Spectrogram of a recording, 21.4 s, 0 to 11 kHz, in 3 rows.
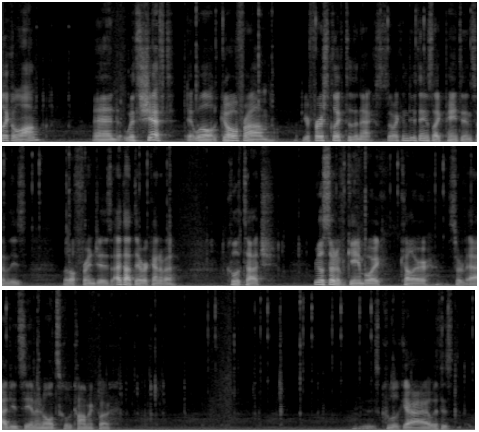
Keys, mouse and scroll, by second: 2.4 shift+click, 3.3 alt+click, 5.8 alt+click, 6.3 alt+click, 7.2 alt+click, 7.7 alt+click, 9.3 click, 12.1 click, 12.3 click, 13.1 shift+click, 13.8 click, 14.3 shift+click, 18.2 shift+click, 18.9 click, 19.3 shift+click, 19.8 shift+click.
